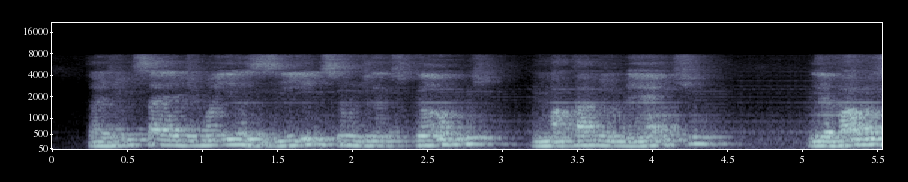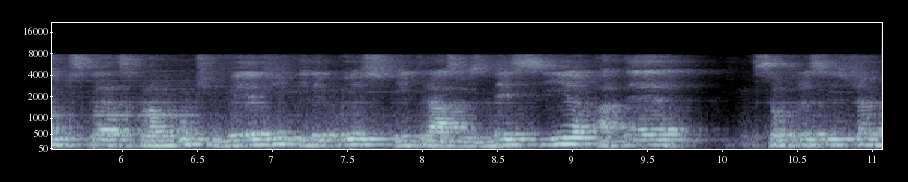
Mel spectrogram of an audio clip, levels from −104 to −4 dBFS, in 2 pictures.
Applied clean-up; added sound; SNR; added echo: neural separator model SepFormer DNS4.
